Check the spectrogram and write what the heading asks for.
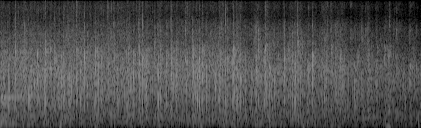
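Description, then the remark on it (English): An audience breaks into steady applause, a dense wash of many hands clapping at a fairly even level for several seconds before it trails off. “О, някой да ръкопляска, ако вярва в това.”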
